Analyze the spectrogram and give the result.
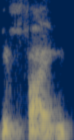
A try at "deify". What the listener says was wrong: Yeah, so this is not defy, it's deify. Okay, deify.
